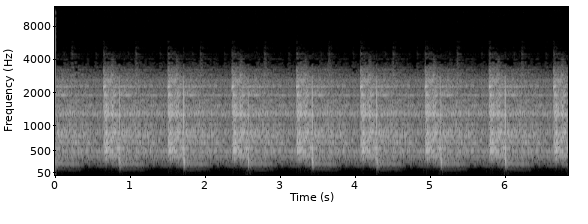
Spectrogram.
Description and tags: Space Tunnel 1
beat, electronica, loop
